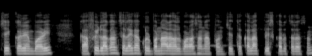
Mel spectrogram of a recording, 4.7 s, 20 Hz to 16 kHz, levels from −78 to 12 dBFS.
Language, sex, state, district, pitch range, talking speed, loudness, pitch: Bhojpuri, male, Uttar Pradesh, Deoria, 135-145 Hz, 205 wpm, -16 LUFS, 140 Hz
